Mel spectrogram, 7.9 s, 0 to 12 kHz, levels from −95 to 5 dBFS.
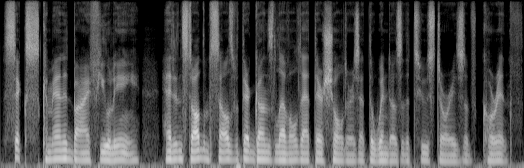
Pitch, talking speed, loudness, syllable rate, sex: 105 Hz, 175 wpm, -21 LUFS, 5.3 syllables/s, male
